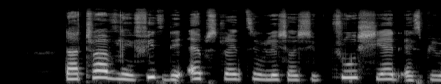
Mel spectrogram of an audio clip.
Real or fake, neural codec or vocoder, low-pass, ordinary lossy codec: real; none; 14.4 kHz; none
